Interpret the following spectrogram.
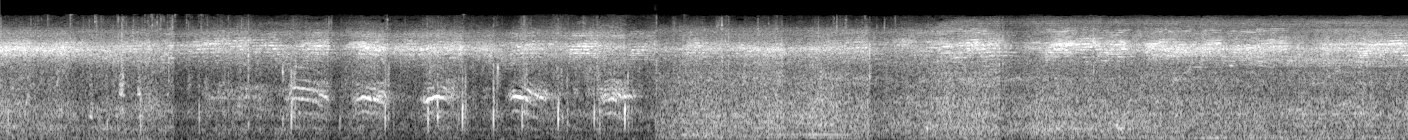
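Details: A steady high cicada drone runs throughout this walk recording, while a crow caws repeatedly for the first six seconds, after which the insect shrilling carries on alone.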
